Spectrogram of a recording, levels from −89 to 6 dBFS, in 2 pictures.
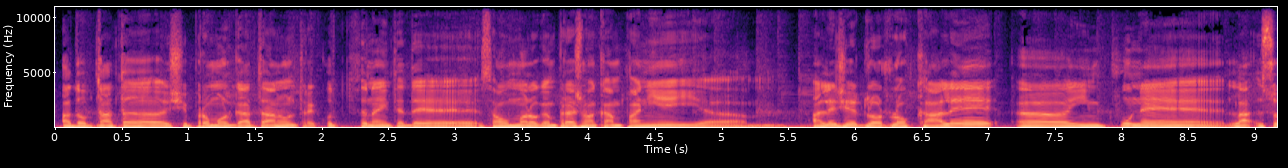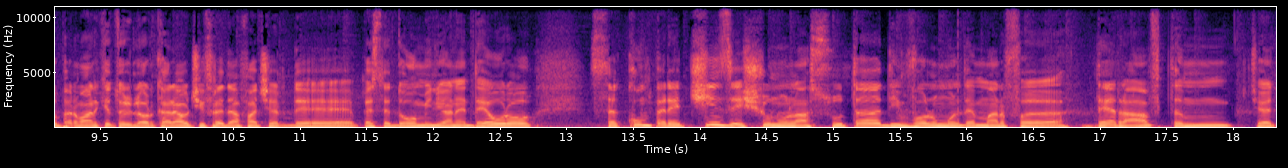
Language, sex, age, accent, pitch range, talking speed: Romanian, male, 20-39, native, 115-160 Hz, 130 wpm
